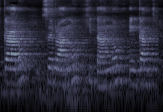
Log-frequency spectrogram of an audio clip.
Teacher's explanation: requiere una abertura de los labios mayores A diferencia de las demás vocales la lengua debe estar suavemente extendida en el hueco de la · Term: a media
